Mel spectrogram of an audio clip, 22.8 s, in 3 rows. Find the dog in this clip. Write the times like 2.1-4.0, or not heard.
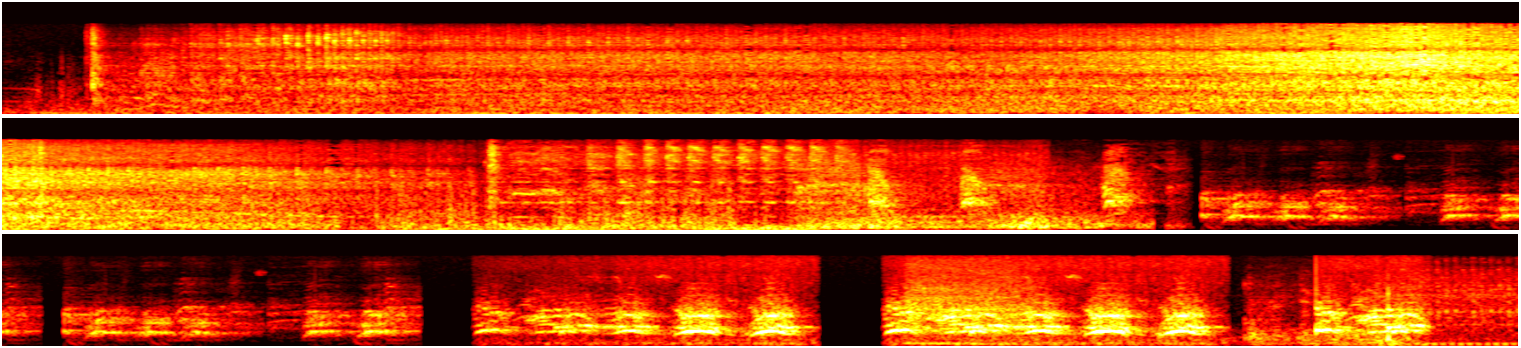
11.7-22.4.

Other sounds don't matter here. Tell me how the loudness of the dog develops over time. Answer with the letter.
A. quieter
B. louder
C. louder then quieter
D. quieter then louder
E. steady
B.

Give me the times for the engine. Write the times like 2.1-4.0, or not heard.
0.0-12.8, 19.6-22.7.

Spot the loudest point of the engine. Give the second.
7 s.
